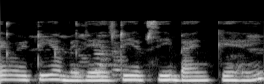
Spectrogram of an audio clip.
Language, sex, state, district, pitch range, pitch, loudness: Bajjika, female, Bihar, Vaishali, 190-210 Hz, 200 Hz, -12 LUFS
